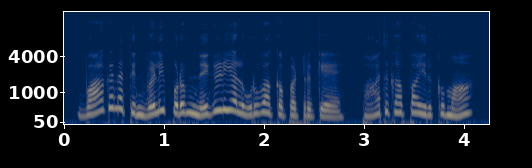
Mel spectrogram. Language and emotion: Tamil, fearful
